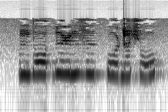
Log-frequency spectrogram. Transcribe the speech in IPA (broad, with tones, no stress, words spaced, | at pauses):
ndɔ˧ɗɨ˧ɭnzɨ˧ k͡po˧ɖɐ̃˧ʃo˩˥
